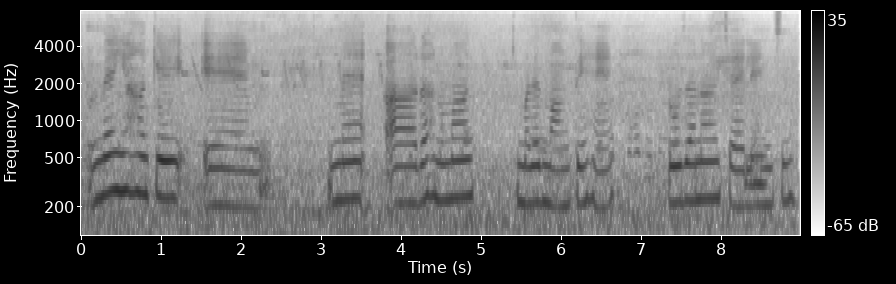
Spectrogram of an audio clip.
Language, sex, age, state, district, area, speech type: Urdu, female, 18-30, Uttar Pradesh, Aligarh, rural, spontaneous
